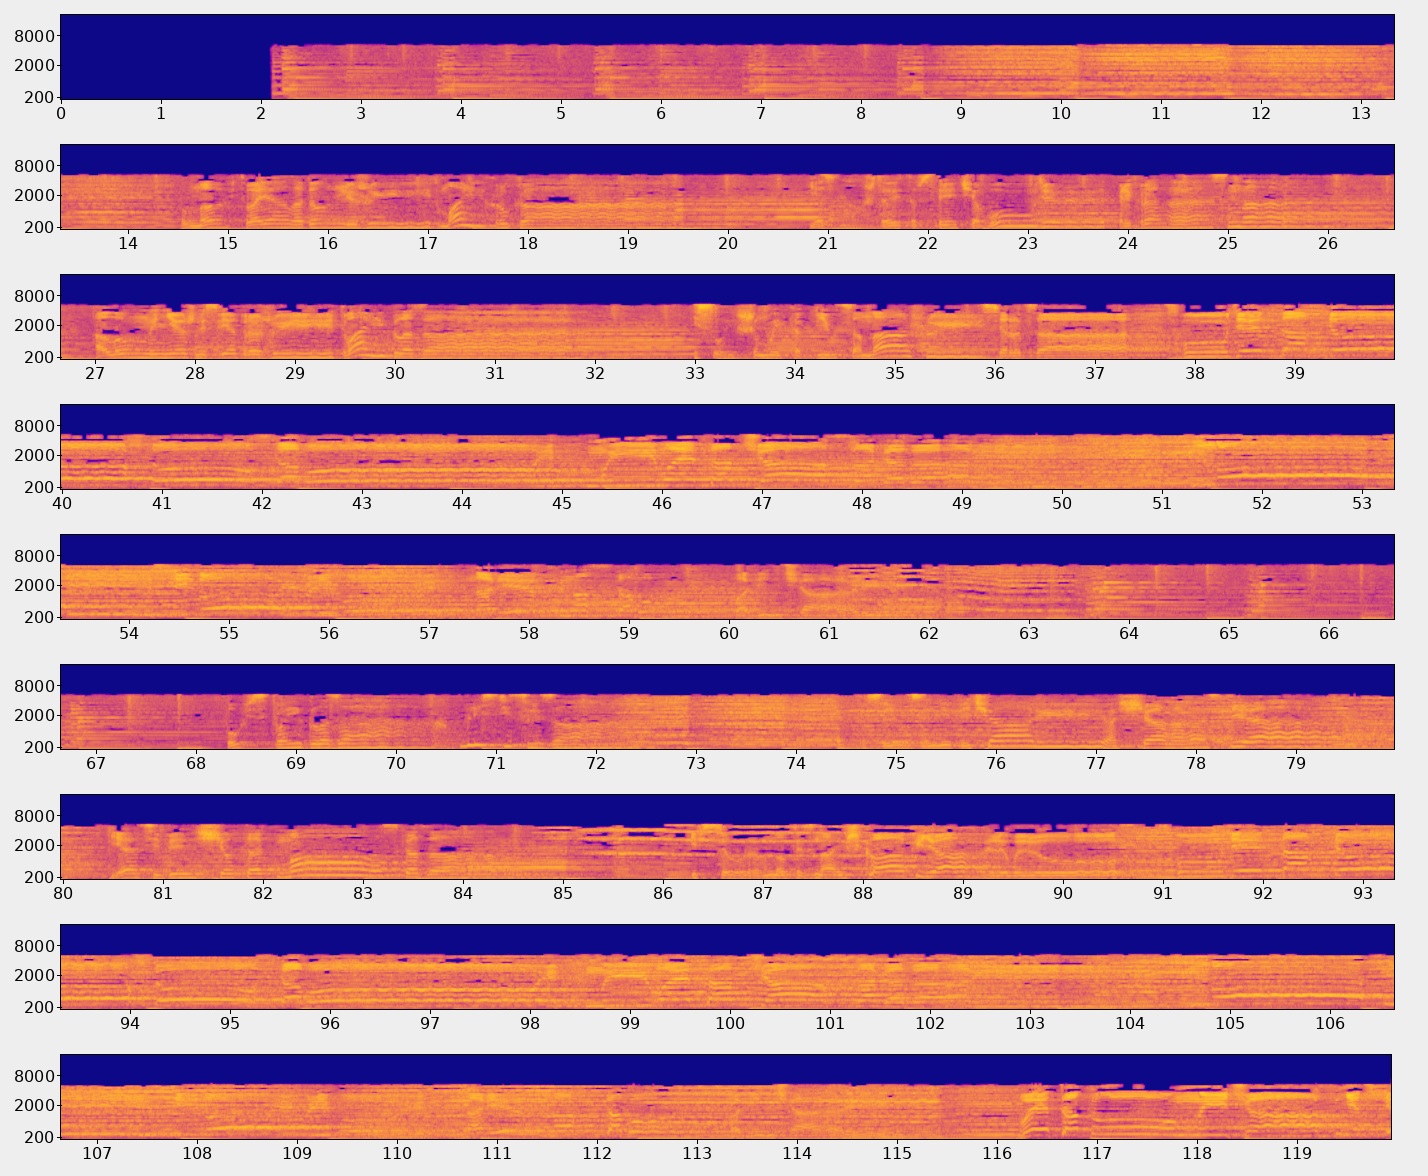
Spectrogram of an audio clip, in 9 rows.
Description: Темп: 120.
